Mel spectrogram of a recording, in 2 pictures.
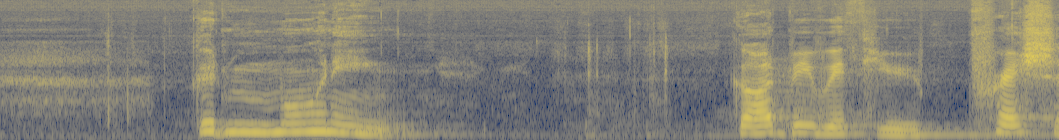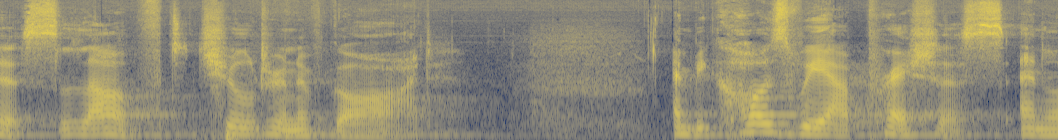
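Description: A middle-aged woman speaks warmly into a microphone.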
